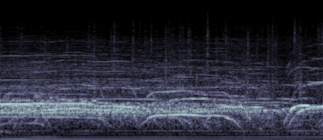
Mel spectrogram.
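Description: Concert crowd cheering, whooping and screaming as a rock song ends, with many high rising-and-falling screams at once. The band's last chord fades underneath early on.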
